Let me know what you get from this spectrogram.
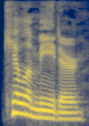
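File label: "kilometer", British English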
